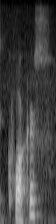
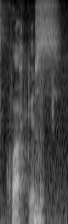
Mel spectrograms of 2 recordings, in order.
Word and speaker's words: Quarkus: guys pronouncing it so mine is caucus what's yours the Meno to me it's like Spartacus so it's Quackers but you know I'm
